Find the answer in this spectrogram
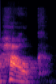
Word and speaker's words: Houk: how do you say your last name uh Hal Hal so I I think you got it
